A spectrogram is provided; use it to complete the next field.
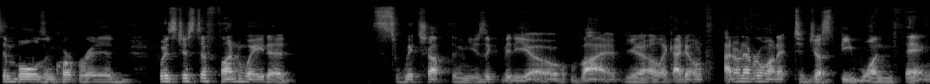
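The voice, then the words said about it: Hoarse, unusually deep voice. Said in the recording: “I'm still hoarse. I'm getting over laryngitis. So that's why my voice is really deep right now”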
